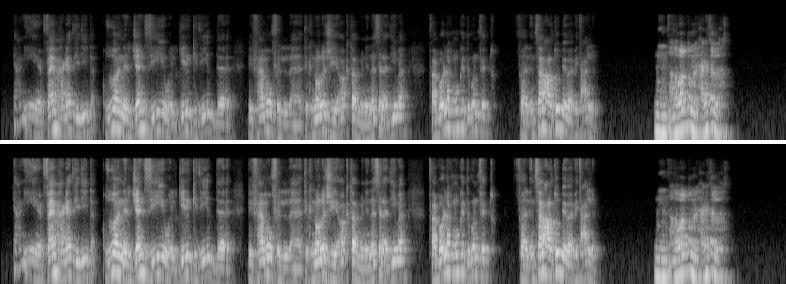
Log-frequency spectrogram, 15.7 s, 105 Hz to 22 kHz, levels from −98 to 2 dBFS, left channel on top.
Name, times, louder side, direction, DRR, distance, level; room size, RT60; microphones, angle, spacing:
voice 1, 0.3-4.6 5.0-8.2 8.6-9.9 10.4-11.9, right 4 dB, 70° right, 0.6 m, -25 dB
voice 2, 13.1-14.5, left 1 dB, 50° left, 3.3 m, -23 dB
7.8 x 7.4 x 6.2 m
head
